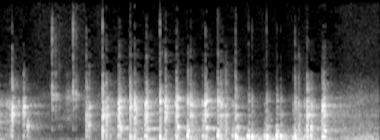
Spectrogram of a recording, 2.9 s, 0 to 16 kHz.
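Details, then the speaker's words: Epiphone Les Paul 100 electronics tested during setup by tapping through the amp; quick even taps with no scratchy crackle, so pots are clean and deoxidizer spray isn't needed. "so I'm tapping I think you can hear this I'm not hearing any scratchy"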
